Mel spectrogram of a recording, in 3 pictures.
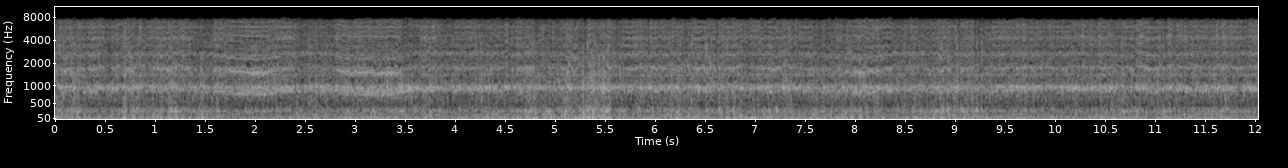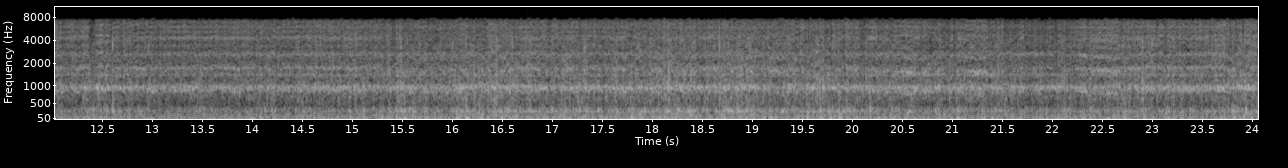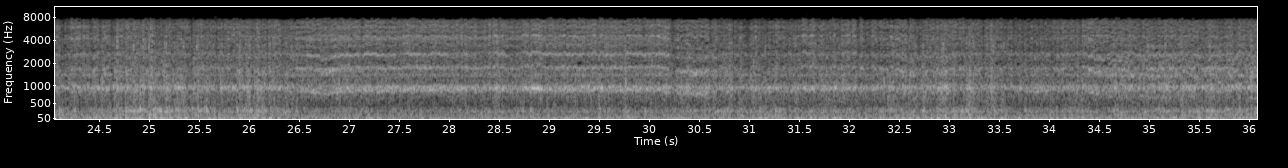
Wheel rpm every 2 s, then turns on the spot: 220, 220, 230, 230, 230, 230, 230, 230, 230, 220, 220, 220, 230, 230, 230, 230, 230, 210.
none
